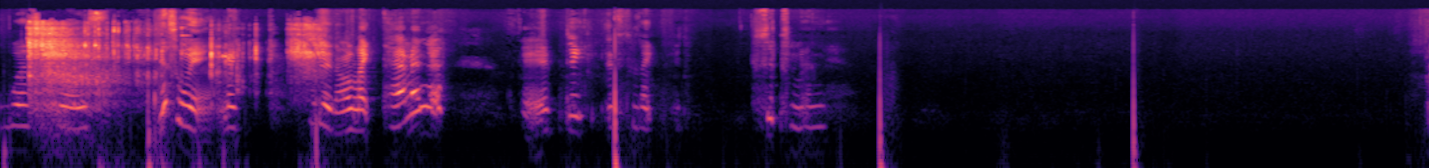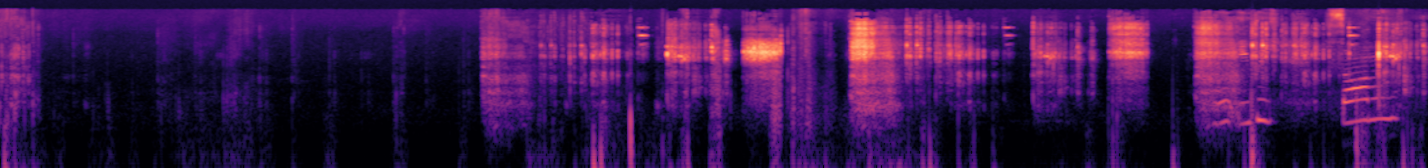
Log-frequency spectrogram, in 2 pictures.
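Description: A young girl talks with animation close to a microphone.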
